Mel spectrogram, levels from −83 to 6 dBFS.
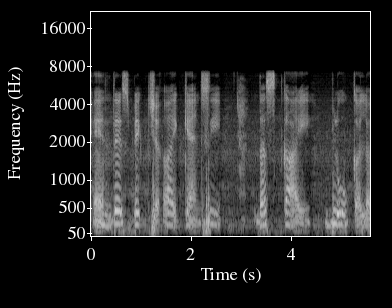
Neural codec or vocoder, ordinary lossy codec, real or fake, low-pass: vocoder, 24 kHz, 100 mel bands, Vocos; none; fake; 7.2 kHz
